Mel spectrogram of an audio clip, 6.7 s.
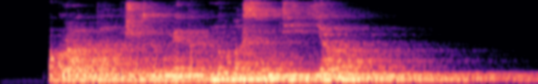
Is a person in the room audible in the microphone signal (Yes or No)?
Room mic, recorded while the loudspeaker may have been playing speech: Yes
